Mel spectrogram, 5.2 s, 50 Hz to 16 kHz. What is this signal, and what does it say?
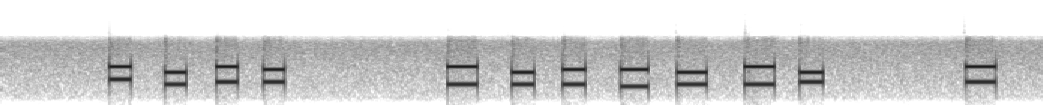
DTMF, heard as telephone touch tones, dialled by hand, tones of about 120 ms. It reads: #498 6452467 9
